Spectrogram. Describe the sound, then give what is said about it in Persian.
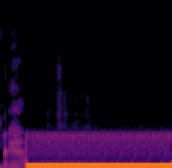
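A brief burst of line noise, then a steady, loud, unbroken telephone dial tone after a dropped call to a radio programme guest holds for about two seconds with no voices. “امیدوارستم که تلفن آقای لیوال قطع نشده باشن.”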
